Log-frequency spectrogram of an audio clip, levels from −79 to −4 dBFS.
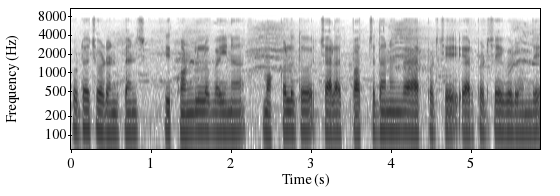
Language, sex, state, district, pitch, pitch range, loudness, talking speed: Telugu, male, Telangana, Nalgonda, 115 Hz, 115-120 Hz, -26 LUFS, 125 wpm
